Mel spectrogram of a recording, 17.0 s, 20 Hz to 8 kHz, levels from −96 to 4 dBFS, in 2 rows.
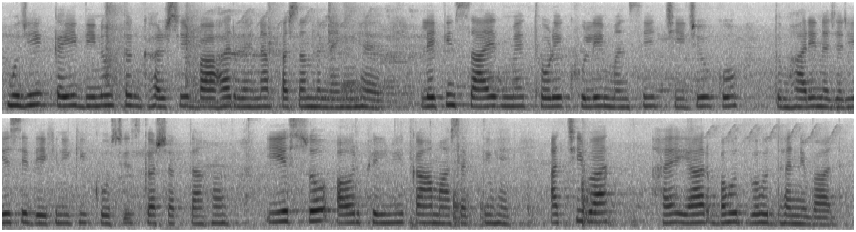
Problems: constant background noise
